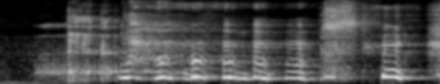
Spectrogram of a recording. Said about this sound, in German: ich habe wissend gerülpst dabei. Ja, es klang, klang also ich habe natürlich dein Gesicht dazu gesehen, aber es klang auch ein bisschen wissend.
